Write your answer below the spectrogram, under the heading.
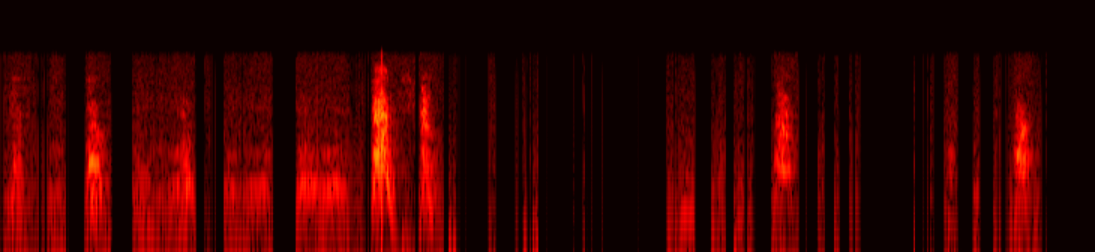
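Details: Angry pet dog having its say: irregular loud harsh barks separated by short pauses, mixed with softer grumbling vocal sounds and brief quiet gaps.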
